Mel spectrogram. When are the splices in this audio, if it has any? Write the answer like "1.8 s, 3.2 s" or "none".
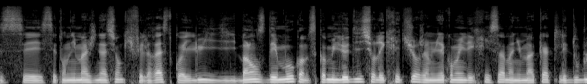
3.2 s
